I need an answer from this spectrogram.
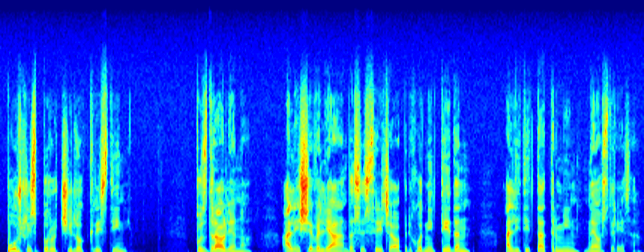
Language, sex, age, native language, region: Slovenian, male, 18-29, Slovenian, Carinthia region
